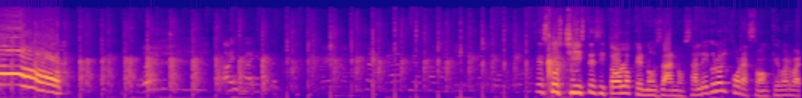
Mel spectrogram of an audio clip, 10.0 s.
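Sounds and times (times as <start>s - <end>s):
steady rhythmic clapping: 0.5s - 7.8s
speech: 6.8s - 10.0s.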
